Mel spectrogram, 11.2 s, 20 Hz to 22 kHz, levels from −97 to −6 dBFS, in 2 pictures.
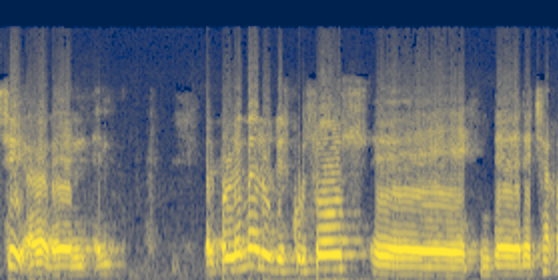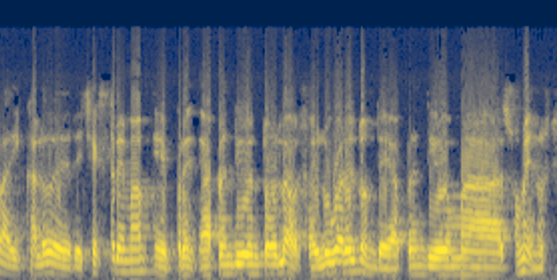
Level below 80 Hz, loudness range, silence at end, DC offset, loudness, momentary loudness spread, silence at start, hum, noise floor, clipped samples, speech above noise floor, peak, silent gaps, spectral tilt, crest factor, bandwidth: -48 dBFS; 3 LU; 0 s; under 0.1%; -9 LUFS; 8 LU; 0 s; none; -41 dBFS; under 0.1%; 32 dB; 0 dBFS; none; -5.5 dB/octave; 8 dB; 10.5 kHz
